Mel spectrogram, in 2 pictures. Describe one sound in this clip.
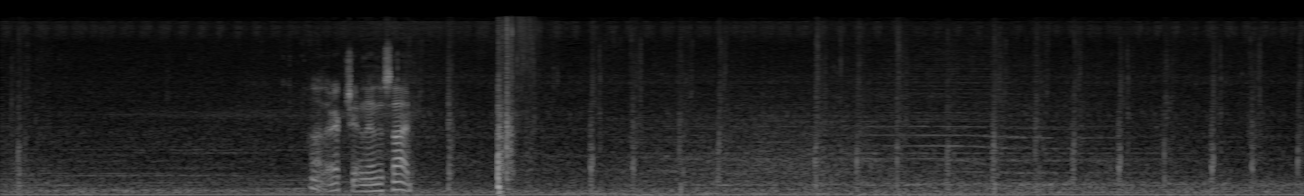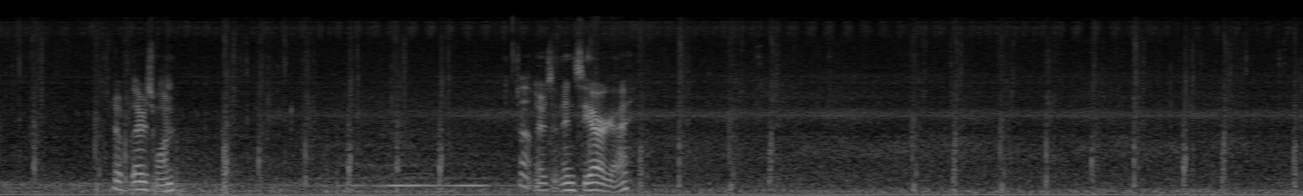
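Footsteps crunch steadily on hard ground.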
